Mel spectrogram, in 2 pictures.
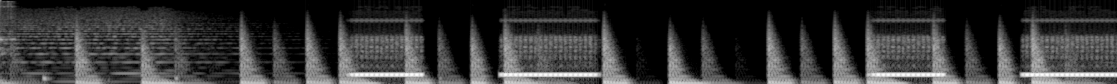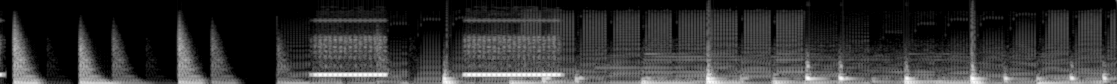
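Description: A phone rings and rings with no answer, its paired ring tones repeating steadily over a pulsing dramatic backing beat.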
